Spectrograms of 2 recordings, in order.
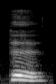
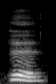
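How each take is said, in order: Both takes have the same delivery.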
